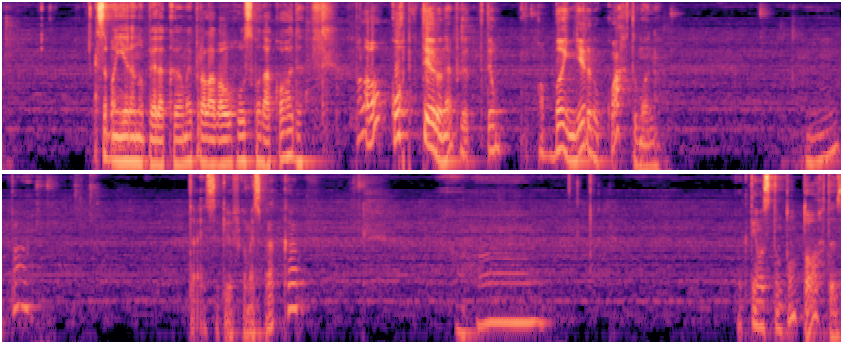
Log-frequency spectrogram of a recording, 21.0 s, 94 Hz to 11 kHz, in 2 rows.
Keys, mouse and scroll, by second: 5.1 right click, 5.4 r, 6.8 r, 8.2-9.6 drag, 9.6 r, 11.2 g, 14.7-17.9 drag.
